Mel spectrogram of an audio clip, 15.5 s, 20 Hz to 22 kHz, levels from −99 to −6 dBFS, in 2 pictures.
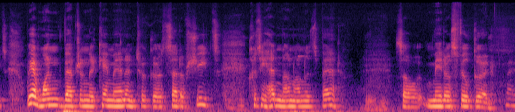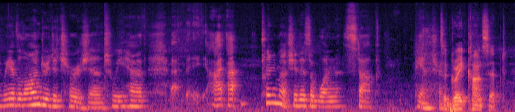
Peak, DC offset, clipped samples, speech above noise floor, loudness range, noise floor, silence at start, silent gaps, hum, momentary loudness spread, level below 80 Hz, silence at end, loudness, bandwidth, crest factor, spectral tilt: -10 dBFS; under 0.1%; under 0.1%; 22 dB; 5 LU; -52 dBFS; 0 s; none; none; 17 LU; -48 dBFS; 0 s; -30 LUFS; 19.5 kHz; 20 dB; -5.5 dB/octave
